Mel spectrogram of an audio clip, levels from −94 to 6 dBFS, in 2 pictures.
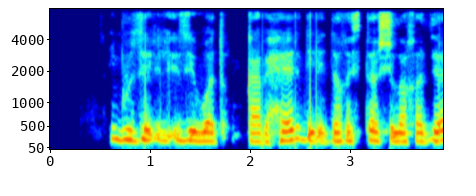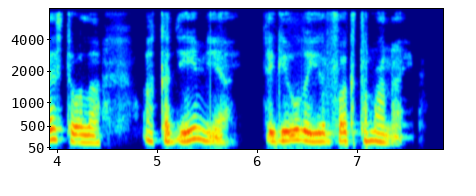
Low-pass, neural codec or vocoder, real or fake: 7.2 kHz; codec, 16 kHz, 6 kbps, DAC; fake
